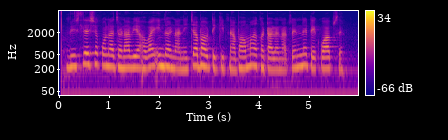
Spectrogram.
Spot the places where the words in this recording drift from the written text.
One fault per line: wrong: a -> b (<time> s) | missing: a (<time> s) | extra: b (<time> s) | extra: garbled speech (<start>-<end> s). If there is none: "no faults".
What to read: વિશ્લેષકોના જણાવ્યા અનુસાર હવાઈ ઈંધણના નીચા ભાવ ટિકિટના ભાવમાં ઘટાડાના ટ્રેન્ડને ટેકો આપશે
missing: અનુસાર (1.7 s)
